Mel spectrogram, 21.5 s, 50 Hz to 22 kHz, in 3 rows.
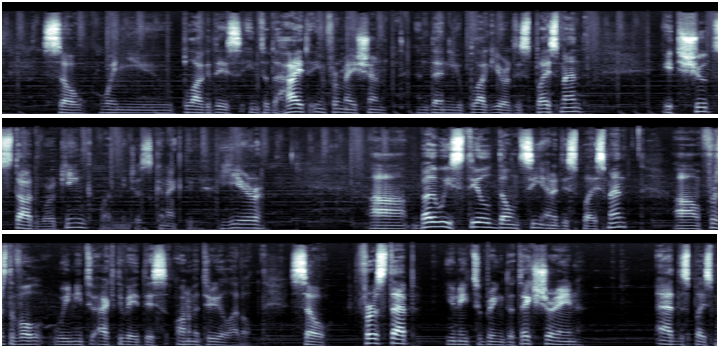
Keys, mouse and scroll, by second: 0.6-2.5 drag, 3.2 click, 3.4 middle click, 4.6-5.7 drag, 7.8-8.5 drag, 10.9-12.0 middle drag, 12.0 scroll up 1, 12.9 middle click, 16.5-17.0 scroll down 2, 17.0 middle click, 18.5-19.0 drag, 20.3 click.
